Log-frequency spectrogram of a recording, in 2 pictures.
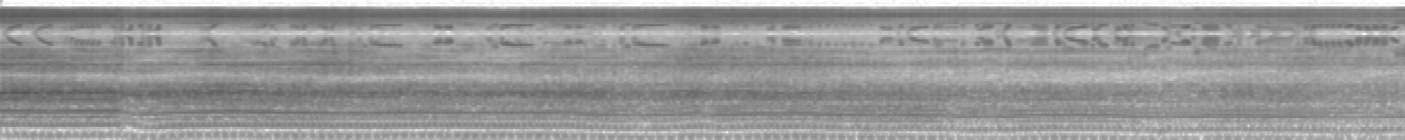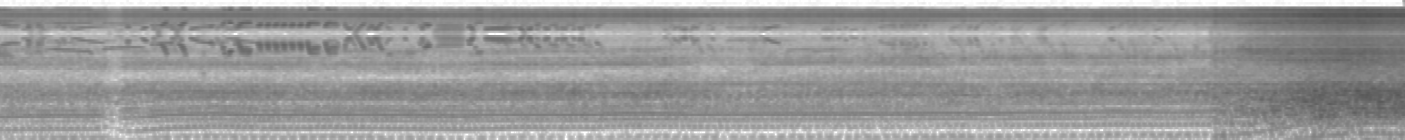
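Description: Two-seat paramotor trike's engine and propeller droning steadily in flight, its pitch wavering slightly as the throttle changes. It grows louder near the end as the trike comes closer.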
